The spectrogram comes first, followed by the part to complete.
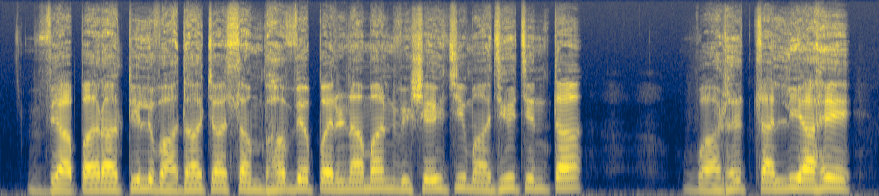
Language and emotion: Marathi, fearful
